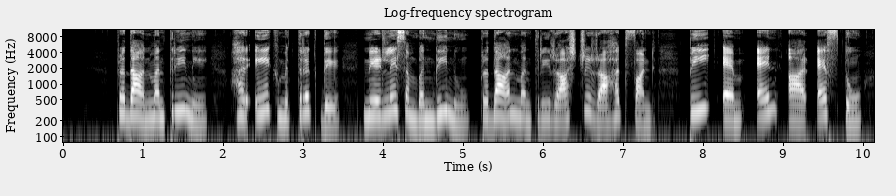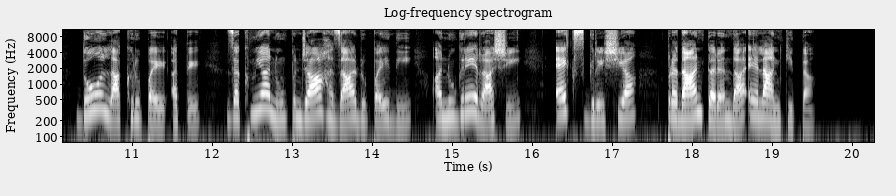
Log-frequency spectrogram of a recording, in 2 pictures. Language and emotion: Punjabi, neutral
